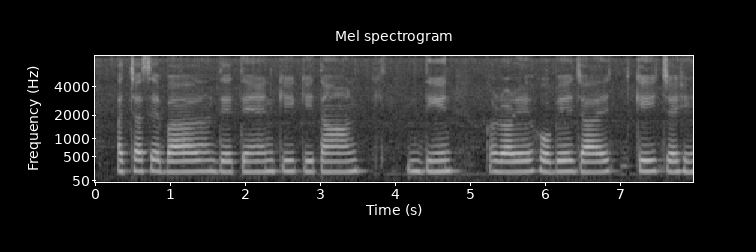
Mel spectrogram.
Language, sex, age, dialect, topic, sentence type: Magahi, female, 41-45, Northeastern/Surjapuri, agriculture, question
